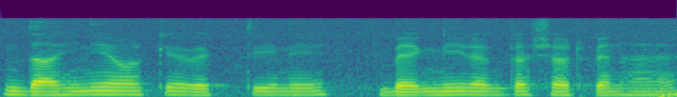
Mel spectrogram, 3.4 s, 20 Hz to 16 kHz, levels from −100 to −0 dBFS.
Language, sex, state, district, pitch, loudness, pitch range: Hindi, male, Assam, Sonitpur, 125 Hz, -17 LUFS, 120-130 Hz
